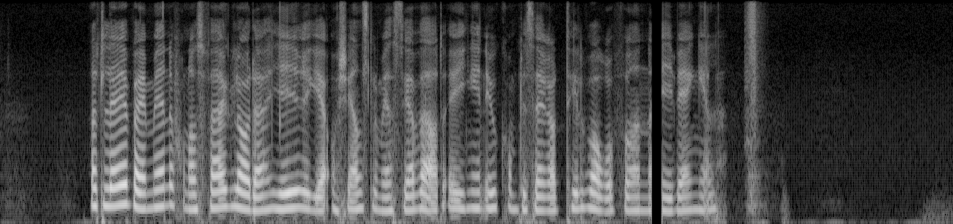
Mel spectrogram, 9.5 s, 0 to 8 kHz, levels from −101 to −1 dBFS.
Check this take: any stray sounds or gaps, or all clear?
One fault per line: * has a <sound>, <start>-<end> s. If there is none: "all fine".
* has a dropout, 6.5-6.6 s
* has a squeak, 7.4-7.7 s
